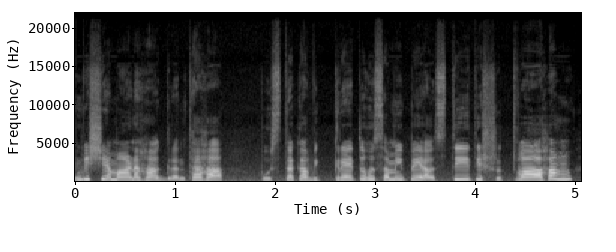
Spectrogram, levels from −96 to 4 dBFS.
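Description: No technical fault can be heard anywhere in this speech recording. There is no moment in it that calls for a time or an explanation.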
